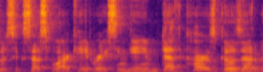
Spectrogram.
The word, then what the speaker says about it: DethKarz: the aptly named death cars spelt with a k and missing the a is a futuristic combat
